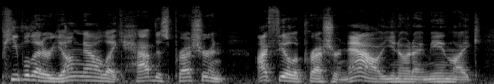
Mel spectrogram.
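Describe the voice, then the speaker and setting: Laid-back guy, late 20s, mid-pitched voice, talks things through. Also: bright, forceful tone. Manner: easygoing, reflective, lots of "like" and "you know what I mean". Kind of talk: casual conversation.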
